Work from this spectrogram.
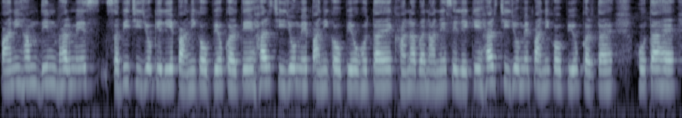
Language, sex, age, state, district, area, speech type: Hindi, female, 30-45, Madhya Pradesh, Betul, urban, spontaneous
